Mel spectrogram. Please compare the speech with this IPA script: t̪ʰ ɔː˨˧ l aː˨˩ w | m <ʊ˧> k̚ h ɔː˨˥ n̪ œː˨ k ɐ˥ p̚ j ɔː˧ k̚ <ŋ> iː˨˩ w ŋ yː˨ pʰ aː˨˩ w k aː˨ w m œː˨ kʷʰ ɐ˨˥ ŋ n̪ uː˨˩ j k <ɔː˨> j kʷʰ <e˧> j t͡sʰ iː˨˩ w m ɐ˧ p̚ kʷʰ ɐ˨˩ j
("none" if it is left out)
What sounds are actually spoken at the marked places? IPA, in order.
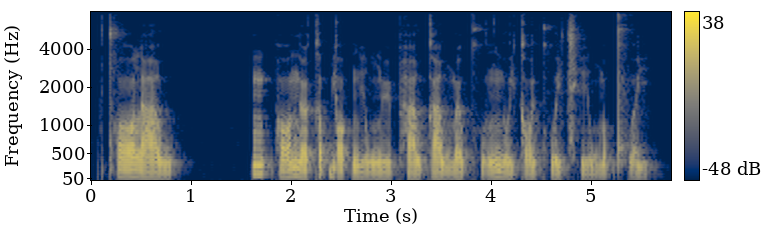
ʊ˥, ŋ, ɔː˨˩, e˨˥

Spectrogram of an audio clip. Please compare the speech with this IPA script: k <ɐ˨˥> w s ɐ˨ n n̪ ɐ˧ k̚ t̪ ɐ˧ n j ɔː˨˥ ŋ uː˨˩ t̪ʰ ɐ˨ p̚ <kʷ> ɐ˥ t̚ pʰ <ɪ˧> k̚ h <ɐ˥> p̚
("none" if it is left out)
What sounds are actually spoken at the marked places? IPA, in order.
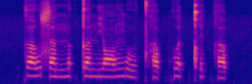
ɐ˨˥, kʷ, ɪ˧, ɐ˨

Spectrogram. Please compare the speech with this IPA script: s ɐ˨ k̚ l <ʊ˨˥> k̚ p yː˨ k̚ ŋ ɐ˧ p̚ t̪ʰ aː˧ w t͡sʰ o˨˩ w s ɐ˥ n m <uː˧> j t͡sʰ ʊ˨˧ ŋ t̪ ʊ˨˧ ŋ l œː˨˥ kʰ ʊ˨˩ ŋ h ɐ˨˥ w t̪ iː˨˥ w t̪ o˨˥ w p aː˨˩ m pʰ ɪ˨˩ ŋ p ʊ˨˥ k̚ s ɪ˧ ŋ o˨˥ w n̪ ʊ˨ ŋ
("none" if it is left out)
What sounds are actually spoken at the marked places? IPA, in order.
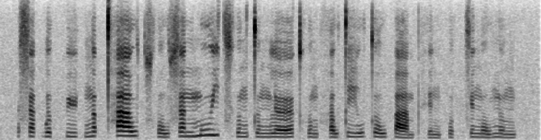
ʊ˨, uː˥

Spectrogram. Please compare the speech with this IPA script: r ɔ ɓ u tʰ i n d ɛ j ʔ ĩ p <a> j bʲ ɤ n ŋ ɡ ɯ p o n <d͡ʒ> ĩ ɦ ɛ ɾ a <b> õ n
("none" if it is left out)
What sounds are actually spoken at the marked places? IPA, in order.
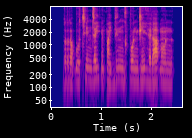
ã, d͡ʒ, ɓ

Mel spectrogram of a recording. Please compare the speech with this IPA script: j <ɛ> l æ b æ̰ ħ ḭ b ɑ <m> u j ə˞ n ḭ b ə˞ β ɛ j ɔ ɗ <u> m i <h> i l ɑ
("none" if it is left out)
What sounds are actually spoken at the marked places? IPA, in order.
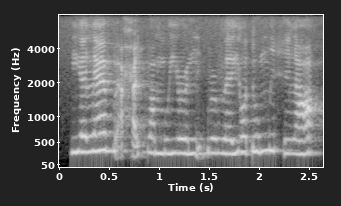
ɛ, m, u, h

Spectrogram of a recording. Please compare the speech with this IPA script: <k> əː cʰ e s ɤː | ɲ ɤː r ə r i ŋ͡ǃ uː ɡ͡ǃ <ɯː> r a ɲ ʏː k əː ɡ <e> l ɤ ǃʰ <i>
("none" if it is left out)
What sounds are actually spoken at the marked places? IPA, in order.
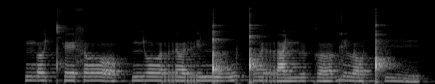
ŋ, əː, i, iː

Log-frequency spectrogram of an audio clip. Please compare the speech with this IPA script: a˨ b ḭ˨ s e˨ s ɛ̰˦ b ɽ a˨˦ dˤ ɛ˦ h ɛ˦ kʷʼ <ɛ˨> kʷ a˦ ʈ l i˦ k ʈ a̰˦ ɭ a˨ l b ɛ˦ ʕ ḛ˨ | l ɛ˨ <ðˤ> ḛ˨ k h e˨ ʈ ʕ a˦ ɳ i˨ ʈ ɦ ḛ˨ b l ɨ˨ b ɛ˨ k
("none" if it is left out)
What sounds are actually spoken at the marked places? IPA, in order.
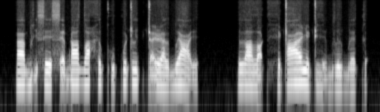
ɛ˨, ðˤ

